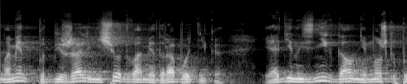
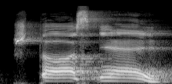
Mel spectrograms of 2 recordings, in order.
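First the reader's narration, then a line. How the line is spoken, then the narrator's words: Yelling. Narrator (Russian): заорала Ольга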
